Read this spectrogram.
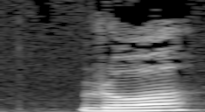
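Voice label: "ruo" Mandarin Chinese, second tone, pinyin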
